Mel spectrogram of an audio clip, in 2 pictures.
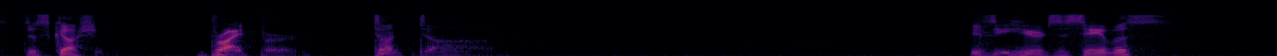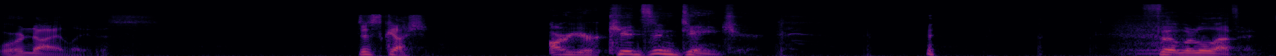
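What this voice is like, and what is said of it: Dramatic news announcer voice. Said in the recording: “in my news announcer voice”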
